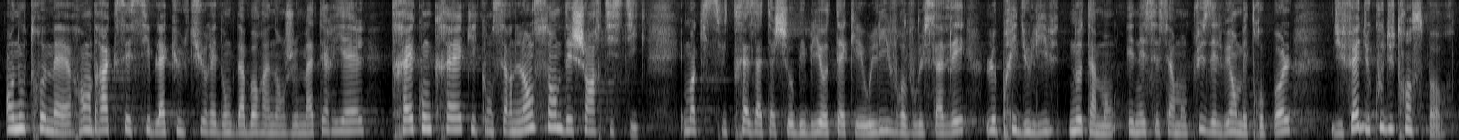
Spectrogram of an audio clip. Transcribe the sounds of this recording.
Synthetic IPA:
ɑ̃nut̪χəmɛʁːɑ̃d̪ʁaksesiblakʲylt̪ʰyʁed̪ɔ̃k̚d̪abɔʁɛ̃nɑ̃ʒømat̪ɛʁjɛl | t̪χɛkɔ̃kχɛkʲikɔ̃sɛʁnlɑ̃sɑ̃bləd̪eʃɑ̃aʁt̪ist̪ikemwakʲi̥sɥit̪χɛzat̪aʃeobibliɔt̪ɛkeolivʁvuləsaveləpχid̪ylivʁnɔt̪amɑ̃ɛnesesɛʁmɑ̃plyzelveɑ̃met̪χɔpɔl | d̪yfɛd̪ykud̪yt̪χɑ̃spɔ̰ːʁ

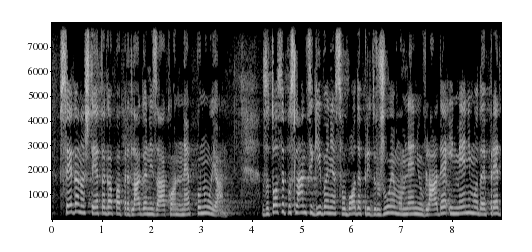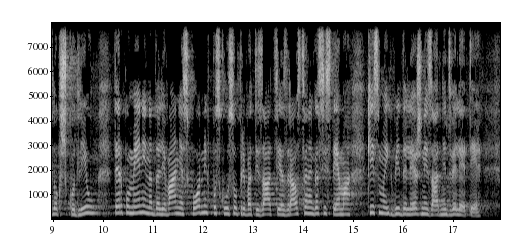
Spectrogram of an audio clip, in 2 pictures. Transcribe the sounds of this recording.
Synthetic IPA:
wsɛɡanaʃt̪et̪aɡapapɾɛd̪laːɡanizaːkɔnːɛpɔnuːja̰ | zat̪oːsɛpɔslaːnt̪siɡibanjasʋɔbɔːd̪ɛpɾid̪ɾuʒuːjɛmɔmnɛnjuwlaːd̪ɛʔinmeːnimɔd̪ajɛpɾɛːd̪lɔkʃkɔd̪liw | t̪ɛɾpɔmeːninad̪aljɛʋaːnjɛspoːɾnixpɔskuːsɔwpɾiʋat̪izaːt̪sijɛzd̪ɾawst̪ʋɛnɛɡasist̪eːmakismɔjiɣbid̪ɛleːʒnizaːd̪nid̪ʋeːleːt̪i

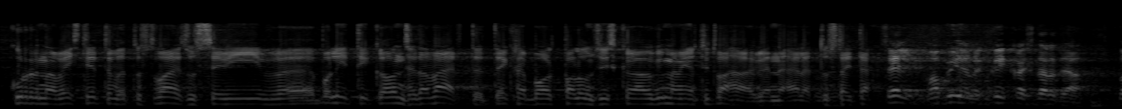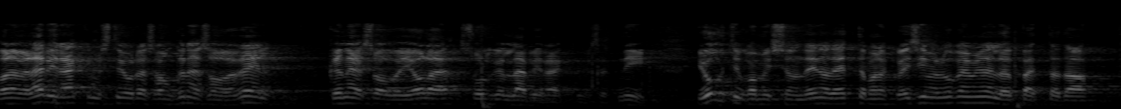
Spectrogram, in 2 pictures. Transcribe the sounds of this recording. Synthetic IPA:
kurnɑve̞ːst̪ie̞t̪ːe̞vɤt̪lust̪vɑe̞susːeviːvpo̞liːt̪ˑikːˑɑonse̞d̪̥ɑvæːrt̪ːˑe̞t̪ːˑe̞krepo̞ːlt̪̚pɑlunsiskɑkymːeminut̪ːˑit̪vɑɦeɑeɡ̥ɑe̞nːehæːle̞t̪ːˑust̪ɑjt̪ːæhse̞lɡemɑpyːjɑnet̪kɤjkˑːɑsjɑd̪æɾɑt̪ehɑ̰ | meolemelæbiɾæːkːˑimist̪e̞juːɾe̞soŋkɤne̞so̞ːveve̞ːl | kɤne̞so̞ːveejo̞lesulɡenlæbiɾæːkːˑimised̪̥niː | juht̪imko̞misjo̞not̪e̞jnud̪e̞t̪ːe̞pɑnekːˑue̞sʲimeluɡeminelɤpːˑe̞t̪ːɑd̪̥ɑ

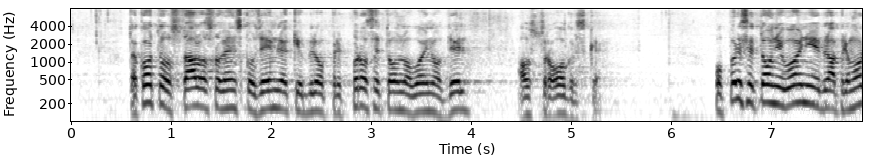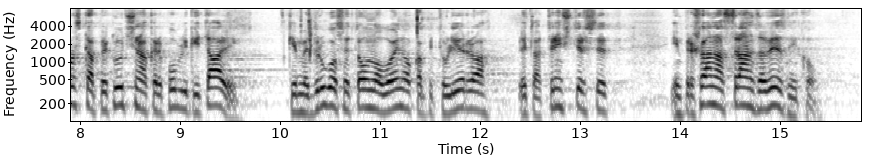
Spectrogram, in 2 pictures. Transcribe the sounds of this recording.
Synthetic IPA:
t̪akoːt̪oɔst̪aːlɔslɔʋeːnskɔzemljɛkijɛbilopɾɛt̪̚pəɾʋɔsʋɛt̪ɔwnɔʋɔːjnɔd̪eːla̰wst̪ɾɔoɡɾ̩skɛ̰ | pɔpəɾʋisʋɛt̪ɔwniʋɔːjnijɛbilapɾɛmoːɾskapɾiklʲuːt͡ʃɛnakɾɛpublikiːt̪aːlḭḭkijɛmɛd̪ɾuːɡɔsʋɛt̪ɔwnɔʋɔːjnɔkapit̪uliːɾalaleːt̪at̪ɾiːnʃt̪iɾsɛt̪ | inpɾiʃlanast̪ɾanzaʋeːznikɔ̰w

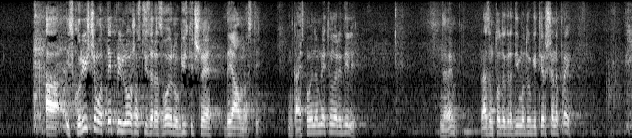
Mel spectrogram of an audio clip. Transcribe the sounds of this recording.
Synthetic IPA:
aiskɔɾiʃt͡ʃɛmɔt̪eːpɾiloːʒnɔst̪izaɾazʋɔːjlɔɡist̪it͡ʃnɛd̪ɛjawnɔst̪i | inkajsmɔmɛnamleːt̪junaɾɛd̪ili | nɛʋeːmɾaːzənt̪od̪aɡɾad̪iːmɔd̪ɾuɡit̪jiɾʃɛnapɾɛj

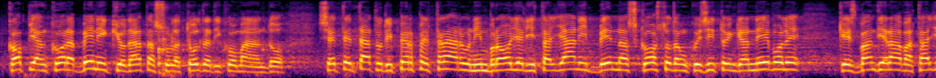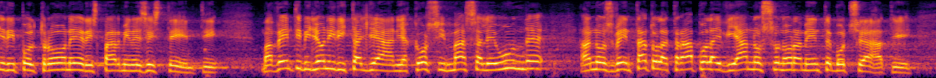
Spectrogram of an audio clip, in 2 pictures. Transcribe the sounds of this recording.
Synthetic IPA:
kɔpːjaːŋkoːɾabɛniŋkjod̪aːt̪asulːat̪old̪ad̪ikomand̪o | siɛt̪ːent̪aːt̪od̪iperpet̪ɾaːɾeunimbɾɔʎːaʎːit̪aʎːaːnibɛnːaskɔst̪od̪auŋkwizit̪oiŋɡanːeːvole | kezband̪jeɾaːvat̪aʎːid̪ipolt̪ɾoːneːrisparminezist̪ɛnt̪i | mavɛnt̪imiljoːnid̪iːt̪aʎːaːniakːorsiimːasːaleund̪e | anːozvent̪aːt̪olat̪ɾaːpolaevianːosonoɾament̪ebot͡ʃːaːt̪i

